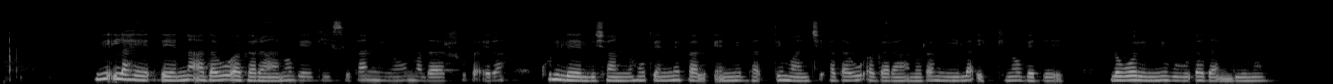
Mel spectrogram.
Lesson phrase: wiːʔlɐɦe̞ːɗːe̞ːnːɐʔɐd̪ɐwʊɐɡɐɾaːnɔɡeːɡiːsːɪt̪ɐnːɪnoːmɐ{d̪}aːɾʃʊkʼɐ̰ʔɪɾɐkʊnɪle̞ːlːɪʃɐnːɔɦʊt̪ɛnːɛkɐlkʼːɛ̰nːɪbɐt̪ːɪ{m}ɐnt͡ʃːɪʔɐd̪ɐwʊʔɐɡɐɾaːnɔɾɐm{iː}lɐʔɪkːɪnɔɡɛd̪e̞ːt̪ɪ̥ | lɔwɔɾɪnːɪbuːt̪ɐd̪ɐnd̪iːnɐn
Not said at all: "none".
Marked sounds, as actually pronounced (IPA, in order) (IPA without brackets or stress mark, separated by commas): d̪, m, iː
